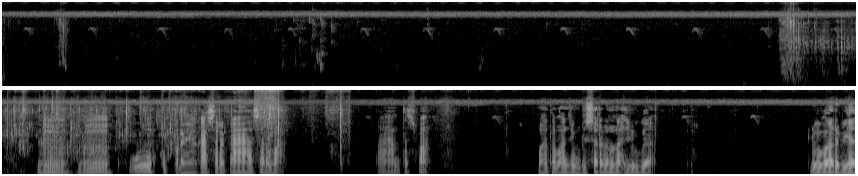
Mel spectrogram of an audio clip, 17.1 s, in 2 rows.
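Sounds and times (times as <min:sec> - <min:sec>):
small bird chirping: 0:00.0 - 0:11.2, 0:12.0 - 0:16.7.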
